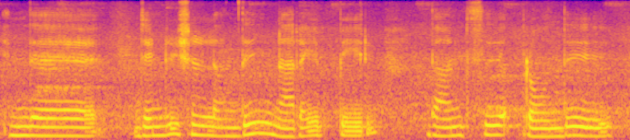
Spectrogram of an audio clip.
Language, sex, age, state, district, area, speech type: Tamil, female, 18-30, Tamil Nadu, Thanjavur, rural, spontaneous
